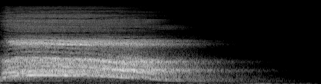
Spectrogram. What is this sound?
Male screaming lowly in a reverberant hall.
Recorded with:
Zoom H4n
